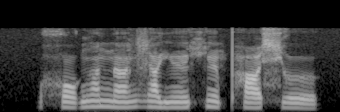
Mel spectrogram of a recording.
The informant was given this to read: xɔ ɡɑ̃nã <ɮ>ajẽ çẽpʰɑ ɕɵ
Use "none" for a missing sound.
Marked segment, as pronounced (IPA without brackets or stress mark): ɮ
